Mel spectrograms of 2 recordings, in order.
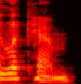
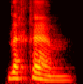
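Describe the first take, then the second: First: "lechem" with a hard K in the middle; K-sound pronunciation. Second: "Lechem" with a throaty CH in the middle; Hebrew CH. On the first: Teacher showing the easier option, "lechem" with K. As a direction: say "lechem" as "le-KEM". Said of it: "with a k sound". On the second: Teacher modelling the real word, "Lechem" with throaty CH. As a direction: say "Lechem" with a back-of-throat fricative, no K. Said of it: "Let's try to do it". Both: Shown as a demonstration.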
